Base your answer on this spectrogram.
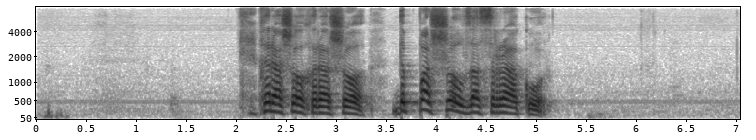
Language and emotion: Russian, angry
